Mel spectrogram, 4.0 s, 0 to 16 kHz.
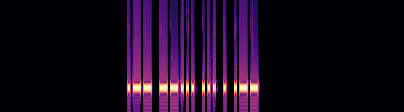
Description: Morse code, heard as a keyed tone, about 46 wpm, 700 Hz. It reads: W7SEW
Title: USA Call Signs - 5 Characters - 45wpm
